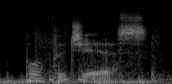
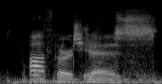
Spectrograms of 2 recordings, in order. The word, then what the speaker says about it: poffertjes: Poffertjes. Poffertjes. Pretty straightforward. Once you know the delicious mini Dutch pancake. Poffertjes. Right? That's how you say it.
